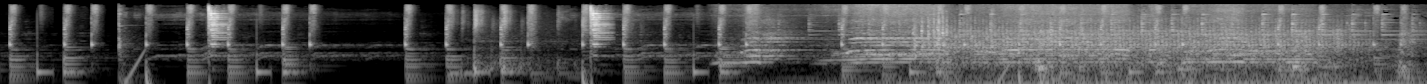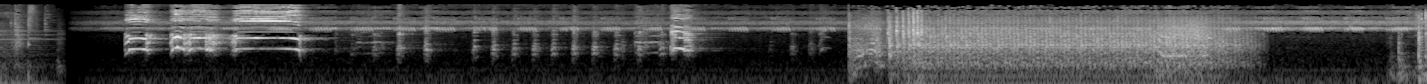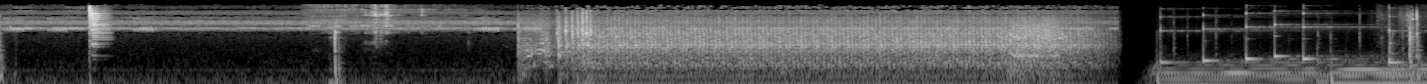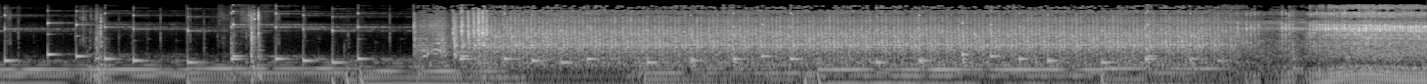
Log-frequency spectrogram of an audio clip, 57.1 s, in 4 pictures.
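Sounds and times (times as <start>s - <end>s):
tractor engine running: 7.1s - 15.0s, 22.8s - 26.9s, 33.7s - 39.8s, 42.1s - 57.0s
rooster crowing: 15.4s - 21.5s.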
